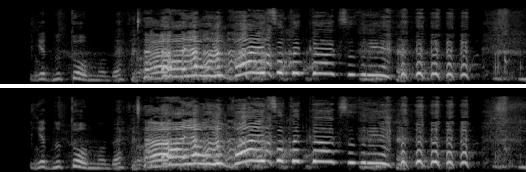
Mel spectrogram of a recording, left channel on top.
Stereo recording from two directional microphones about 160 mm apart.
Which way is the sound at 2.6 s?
60° left (ahead or behind).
